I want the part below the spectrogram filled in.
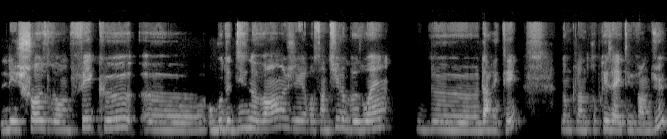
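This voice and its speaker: A woman speaks in a Toulouse accent at medium pitch. Her intonation is fairly even. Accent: southern French (Toulouse). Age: 40s. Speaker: trainee, former business owner. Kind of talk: testimony. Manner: hesitant, many fillers.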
